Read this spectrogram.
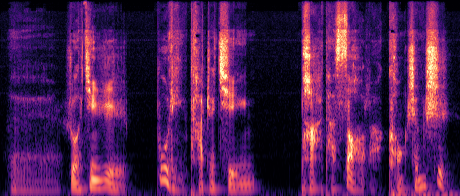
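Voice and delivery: soft murmured private reasoning; inner thoughts. Acted. Jia Yun silently weighs accepting the loan, soft and murmured. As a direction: think it over quietly to yourself. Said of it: "贾云心下自私".

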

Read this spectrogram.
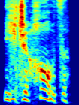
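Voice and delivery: put-on old man's slightly trembling answer. A narrator's reading. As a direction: answer with a touch of fearful tremble. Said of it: "声音发颤". (声音微微发颤)

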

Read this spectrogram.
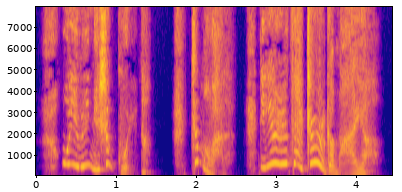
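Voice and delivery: high, loud, rattled exclamation; startled passer-by. Acted. Passer-by to old man in the graveyard at night, startled. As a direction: blurt it out high and loud after a scare.

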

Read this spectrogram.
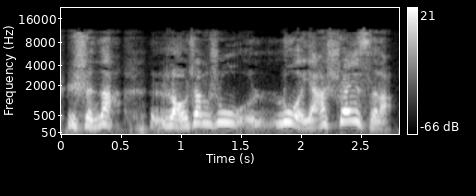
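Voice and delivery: high-pitched, hurried shout of alarm; frantic neighbour calling; urgent calling out. A narrator's reading. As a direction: cry out the bad news as you come running. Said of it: "急匆匆地跑来喊道".

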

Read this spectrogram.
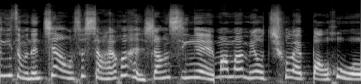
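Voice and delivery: playful telling-off; mock scolding. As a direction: scold her half laughing. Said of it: "我就大骂他".

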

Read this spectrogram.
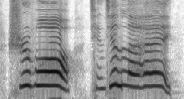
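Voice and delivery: high, loud, drawn-out call. Acted. Wukong calls his master in from outside, shouting. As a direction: holler to someone outside. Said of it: "孙悟空喊".

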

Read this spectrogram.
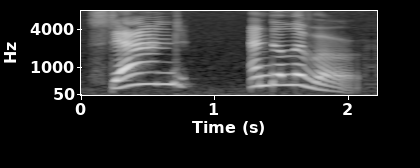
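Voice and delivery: high, loud highwayman-style challenge; commanding shout. Acted. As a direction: call it out loud to halt someone. Horse rider blocks the villain's way.

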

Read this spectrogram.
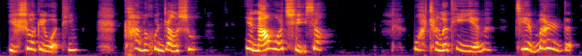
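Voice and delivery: high-pitched, weeping complaint in broken phrases; tearful reproach. A narrator's reading. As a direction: protest through tears, voice pitched high. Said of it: "黛玉便哭道".

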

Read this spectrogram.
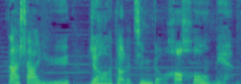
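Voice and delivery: plain reading voice

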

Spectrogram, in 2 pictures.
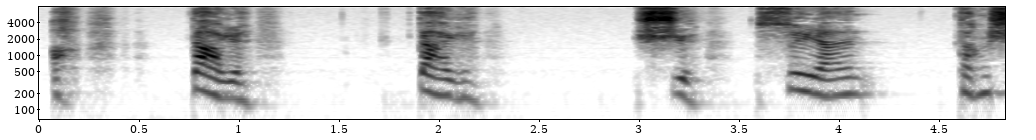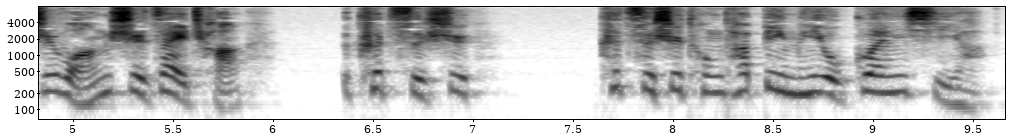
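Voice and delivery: put-on high, panicked girl's plea; frightened girl. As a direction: squeal out her fear to the judge. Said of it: "胭脂一害怕". (胭脂惊慌求饶，声音尖高)

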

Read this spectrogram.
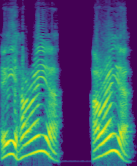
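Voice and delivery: "how are you" said as "howarya"; high, stretched greeting with "you" reduced to "ya"; weakened vowel. Shown as a demonstration. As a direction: run "how are you" together, ending in "ya". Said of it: "就变成".

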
